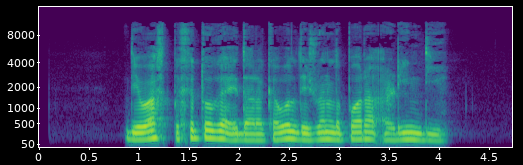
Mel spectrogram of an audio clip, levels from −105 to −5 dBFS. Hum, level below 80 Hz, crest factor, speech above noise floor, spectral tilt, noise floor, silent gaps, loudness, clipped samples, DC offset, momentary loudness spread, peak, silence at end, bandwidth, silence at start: none; -70 dBFS; 18 dB; 56 dB; -7.5 dB/octave; -80 dBFS; none; -25 LUFS; under 0.1%; under 0.1%; 7 LU; -8 dBFS; 0.7 s; 11 kHz; 0.85 s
